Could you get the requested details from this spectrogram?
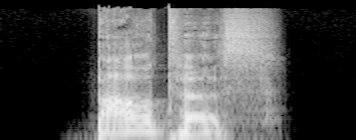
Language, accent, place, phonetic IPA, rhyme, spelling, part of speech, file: German, Germany, Berlin, [ˈbaːɐ̯təs], -aːɐ̯təs, Bartes, noun, De-Bartes.ogg
- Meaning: genitive singular of Bart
